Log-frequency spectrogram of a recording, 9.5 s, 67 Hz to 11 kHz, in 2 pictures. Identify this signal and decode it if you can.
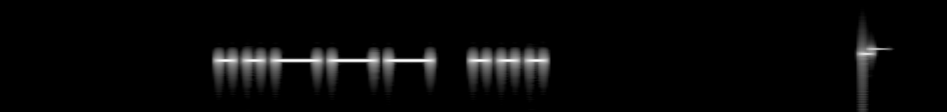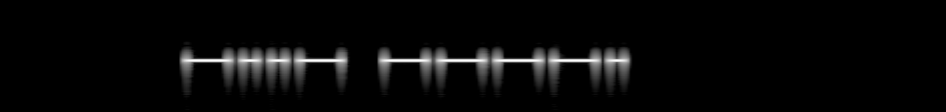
Morse code, heard as a keyed tone, about 17 wpm, 700 Hz. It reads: 2 S X 9
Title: Single-Letter Single-Number 17wpm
